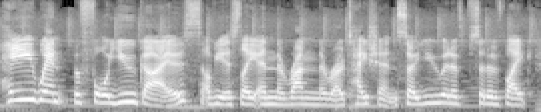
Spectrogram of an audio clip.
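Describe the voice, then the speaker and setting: A woman's voice: medium pitch, moderate pace, sharp tone, soft background music. A woman improvising narration as game master in a casual, chatty way, often hedging as she goes. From New Zealand. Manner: casual, hedging with frequent "like" and "you know".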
